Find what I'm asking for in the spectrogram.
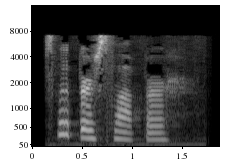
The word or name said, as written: slipperslopper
